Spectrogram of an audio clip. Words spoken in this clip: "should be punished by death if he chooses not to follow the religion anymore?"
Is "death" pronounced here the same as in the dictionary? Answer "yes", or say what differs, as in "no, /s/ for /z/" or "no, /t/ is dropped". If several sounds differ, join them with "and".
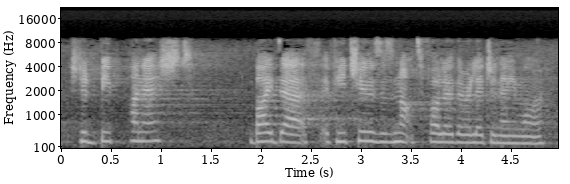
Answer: yes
